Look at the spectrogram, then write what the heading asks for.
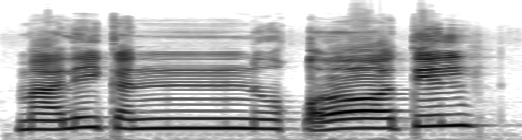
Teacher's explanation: تنوین کے بعد نون مشدد ہے، نون مشدد پر ہمیشہ غنہ کرتے ہیں، اس لیے ہم تنوین کو نون مشدد سے ملا کر ادا کریں گے.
